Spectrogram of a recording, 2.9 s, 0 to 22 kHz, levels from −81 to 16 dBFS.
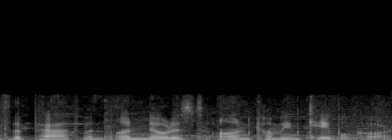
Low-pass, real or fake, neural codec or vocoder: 7.2 kHz; real; none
